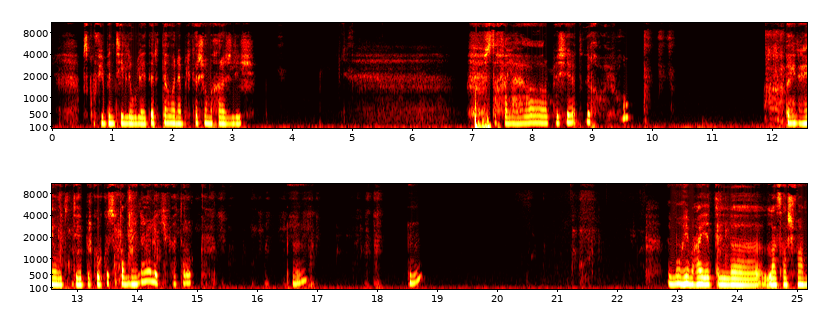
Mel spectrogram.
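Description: A young woman talks close by, in a tired, complaining voice.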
